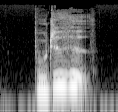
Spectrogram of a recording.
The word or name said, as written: buttethed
